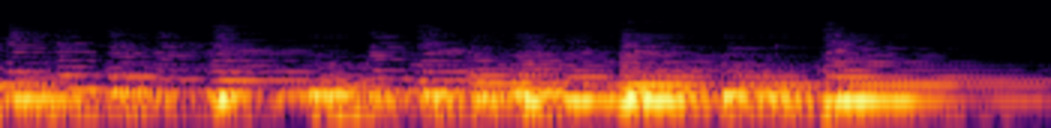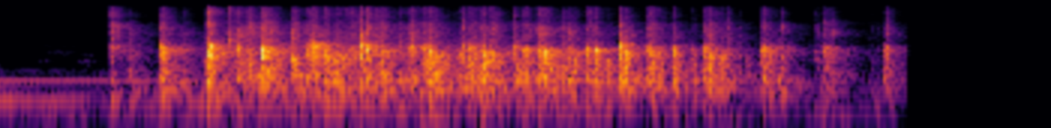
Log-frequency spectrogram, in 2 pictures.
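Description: Classical guitar ensemble playing the closing phrase of a piece, the final chord dying away about five seconds in. An audience then breaks into applause for about four seconds, which cuts off abruptly just before the end.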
